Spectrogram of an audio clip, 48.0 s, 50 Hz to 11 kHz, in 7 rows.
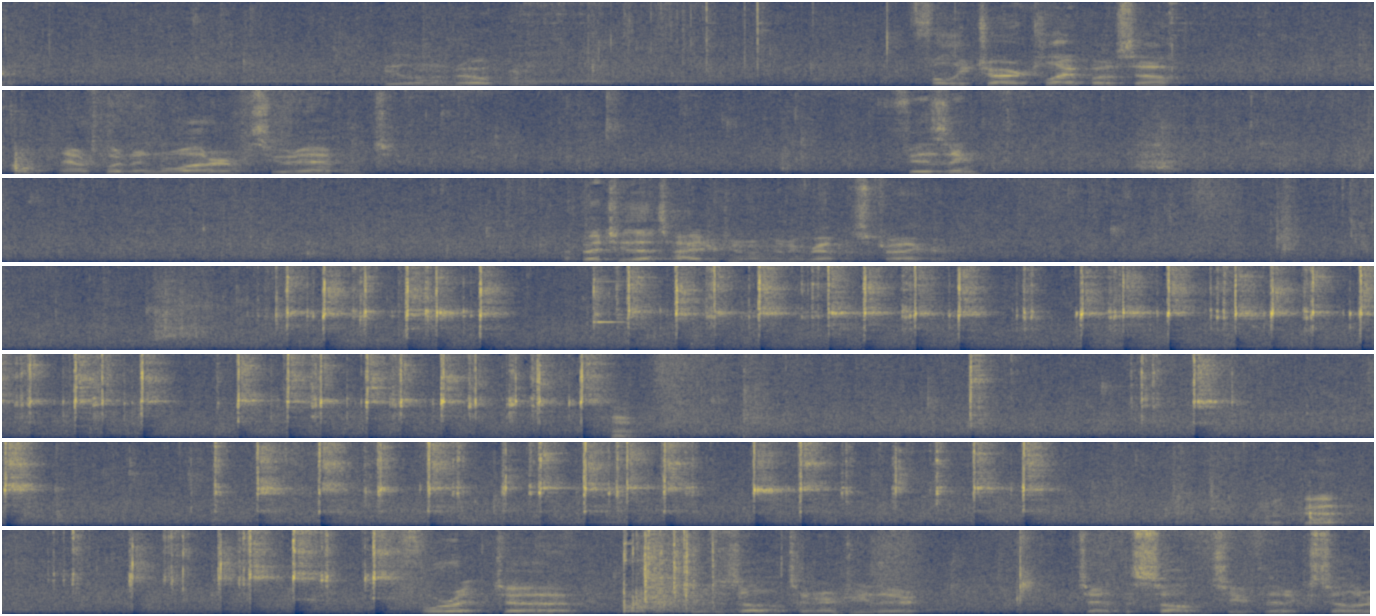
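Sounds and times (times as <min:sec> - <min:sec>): flint striker clicking: 0:21.9 - 0:30.5, 0:33.1 - 0:33.7, 0:34.3 - 0:34.6, 0:35.3 - 0:39.6, 0:41.4 - 0:43.2.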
